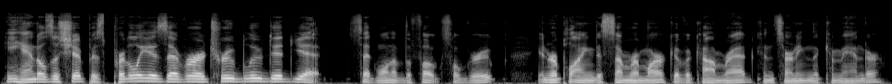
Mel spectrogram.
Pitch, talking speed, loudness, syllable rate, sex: 105 Hz, 200 wpm, -18 LUFS, 5.7 syllables/s, male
